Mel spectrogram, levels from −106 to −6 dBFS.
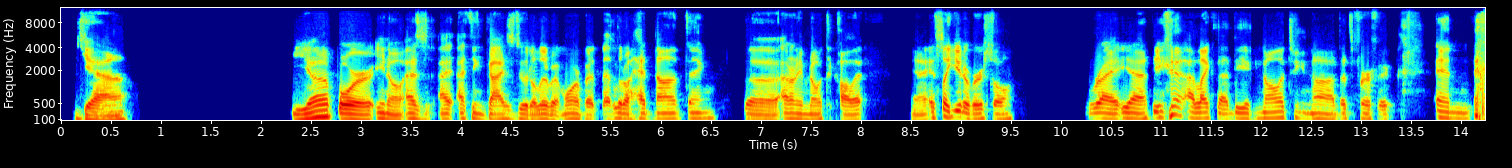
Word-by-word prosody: Yeah. 90 -3 +2 1.7
Yep, 130 +9 +6
or 105 -3 +7
you 120 - +1
know, 100 -3 +1
as 110 -2 -1
I 110 - 0
I 115 - 0
think 110 -3 -6
guys 105 -1 +1
do 110 +1 -1
it 105 - 0
a - - +1
little 110 -1 +1
bit - - -3
more, 110 0 0
but - - -4
that 110 +2 -2
little 120 -3 +2
head 115 -1 -2
nod 115 0 0
thing, 125 +1 -6 0.3
the 100 -3 0
I - - 0
don't 120 -1 +1
even 110 -1 -3
know 105 - -1
what 105 - -5
to - - -17
call 100 0 0
it. 105 - -1 0.5
Yeah, 100 -1 -6
it's 120 +1 -4
like 145 - +4
universal. 110 -5 0 0.7
Right, 115 -1 +2
yeah. 120 -3 +2
becau 170 +9 0
I - - +1
like 125 0 +1
that, 110 -1 -3
"the 120 -1 -1
acknowledging 125 +1 -4
nod," 110 -2 -2
that's 115 - -7
perfect, 110 -2 -5 0.4
and 125 -4 -2
115 Hz, 200 wpm, -25 LUFS, 105-120 Hz, 1.7 s, or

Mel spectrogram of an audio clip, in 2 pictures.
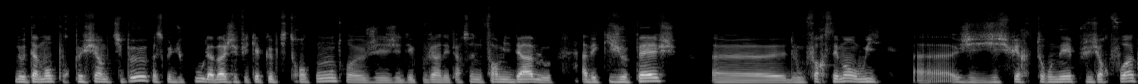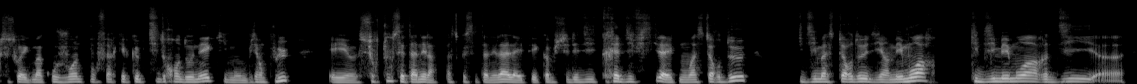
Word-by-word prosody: Notamment 125 +2 +3
pour - - -12
pêcher, 130 +1 0
un 120 - +1
petit 120 +2 -7
peu 175 +6 +5
parce 125 -4 -4
que 120 - -5
du 110 0 -7
coup, 140 +6 -4
là-bas, 120 -1 +8
j'ai 120 -1 -4
fait 105 -1 -10
quelques 125 +1 -1
petites - - -10
rencontres. 140 +4 -3
Heu, 100 -1 -1
j'ai 100 +1 -6
j'ai 100 +1 -7
découvert 110 +2 -2
des 105 - -4
personnes 110 +1 -6
formidables 120 0 +3
ou, 100 -2 -3 0.3
avec 110 -1 -1
qui - - -7
je 115 0 +1
pêche. 150 +7 +7 0.4
Heu, 100 -1 -1
donc 105 0 -7
forcément 135 +2 0
oui, 125 -2 -1 0.3
heu, - - -6
j'y 105 -1 -4
j'y 100 +2 -5
suis 125 +4 0
retourné 120 +1 -1
plusieurs 120 -2 -4
fois, 145 +2 +2
que - - -10
ce 115 - -9
soit - - +1
avec 110 0 -2
ma 110 - 0
conjointe 120 +2 -3
pour 115 -2 -10
faire 120 0 -6
quelques 130 0 -3
petites 125 +1 -10
randonnées, 130 +3 +1
qui 155 - -13
m'ont 100 -2 -4
bien 105 +3 -4
plu 165 - -1 0.4
et 105 0 0
heu, 95 - -3
surtout 130 +9 -5
cette 130 -4 0
année-là, 110 -3 +2
parce 115 -3 -10
que - - -10
cette 105 - -16
année-là, 110 +3 +3
elle 110 - +5
a - - +3
été 100 +3 -4
comme 110 - -4
je 100 - -7
te - - -7
l'ai 110 0 -3
dit 115 0 -6
très 140 - +3
difficile 120 -2 -4
avec 110 - +4
mon 110 - -3
Master 110 0 0
2. 185 - +2 0.5
Qui - - -11
dit 120 +3 -4
Master 125 -1 +2
2 135 +2 +3
dit 115 -1 -3
un 110 - +1
mémoire. 155 +11 +4 0.3
Qui 145 - -2
dit 125 +2 -1
mémoire 140 -3 +3
dit, 130 +3 -3
heu, - - -6
115 Hz, 235 wpm, -27 LUFS, 105-130 Hz, 0.5 s, là-bas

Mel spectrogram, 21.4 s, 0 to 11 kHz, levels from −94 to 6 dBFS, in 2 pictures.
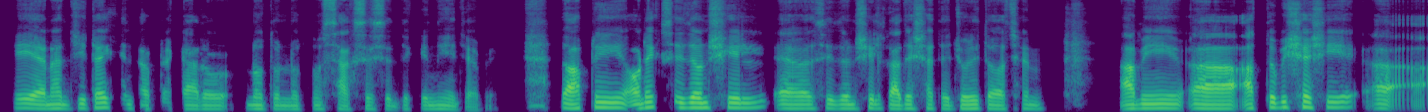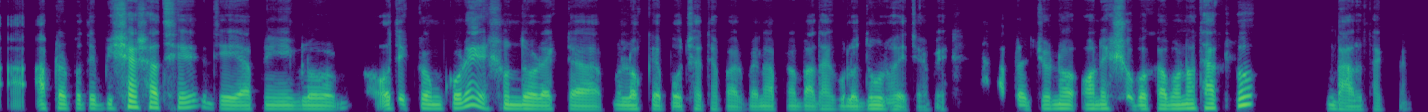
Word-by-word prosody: এই 130 - +2
এনার্জি 120 +1 0
টাই 145 - +5
কিন্তু 120 -2 -12
আপনাকে 105 - -15
আরো 105 0 -1 0.3
নতুন, 105 -1 -3
নতুন 100 +2 -8
সাকসেস 105 +1 -3
এর 95 - -7
দিকে - - -10
নিয়ে 105 -3 -3
যাবে। 80 -2 -11 0.5
তো - - -7
আপনি 150 +3 +1 0.3
অনেক 155 +1 +3
সৃজনশীল 145 -1 +3 0.3
এ - - +4 0.2
সৃজনশীল 120 0 -1
কাজের 115 +1 +3
সাথে 115 -2 -4
জড়িত 115 0 +1
আছেন। 115 +2 -7 0.7
আমি 125 +1 +4 0.4
আ - - +7 0.3
আত্মবিশ্বাসী 150 +2 +2 0.3
আ - - +4 0.3
আ - - -9 0.2
আপনার 125 - -1
প্রতি 125 0 -3
বিশ্বাস 155 +6 +5
আছে 145 +1 -3 0.2
যে, 115 - -1 0.2
আপনি 110 - -8
এগুলো 105 0 -1 0.5
অতিক্রম 120 -2 -1
করে 130 - +4 0.2
সুন্দর 115 -2 +3
একটা 105 - -2 0.4
লক্ষ্যে 105 - -1
পৌঁছাতে 95 - -5
পারবেন। 90 0 -6
আপনার 95 0 -9
বাধাগুলো 95 0 -3
দূর 110 -1 +2
হয়ে 100 - -3
যাবে। - - -14 0.5
আপনার 110 -2 -4
জন্য 115 +1 -2 0.2
অনেক 115 0 0
শুভকামনা 115 +2 +1
থাকলো। 135 - +2 0.7
ভালো 90 -1 -2
থাকবেন। - - -16
115 Hz, 150 wpm, -25 LUFS, 105-125 Hz, 0.7 s, আ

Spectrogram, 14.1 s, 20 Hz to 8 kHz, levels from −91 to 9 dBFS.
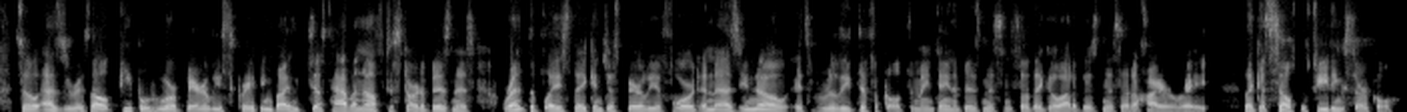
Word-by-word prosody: so 130 -2 +3
as 130 0 +2
a 130 - -2
result, 130 +3 +4
people 150 -6 -1
who 140 +4 0
are 130 - +5
barely 130 +4 0
scraping 135 0 -1
by 120 0 +4
who 120 +1 -3
just 215 -7 0
have 165 -1 +4
enough 145 -4 +2
to - - -13
start 125 -3 -2
a 125 - -1
business, 115 -6 0 0.3
rent 130 +3 +5
the - - -2
place 115 -1 +2
they 125 -2 +2
can 115 -1 -2
just 120 -1 -5
barely 115 -1 +1
afford, 120 +1 0
and 120 0 0
as 115 0 +1
you 125 - -2
know, 130 -5 +4
it's 110 - -5
really 120 0 0
difficult 105 -3 -5
to - - -13
maintain 110 +1 -3
a - - -7
business, 110 -2 -5
and 100 - -12
so 105 - -3
they 105 0 -2
go 100 0 0
out 100 0 +2
of - - -4
business 100 0 -6
at 100 - -3
a - - -1
higher 100 -3 -1
rate, - - -3 0.3
like - - +1
a - - -2
self-defeating 115 -6 +1
circle. 105 - -6
120 Hz, 220 wpm, -24 LUFS, 110-130 Hz, 0.3 s, are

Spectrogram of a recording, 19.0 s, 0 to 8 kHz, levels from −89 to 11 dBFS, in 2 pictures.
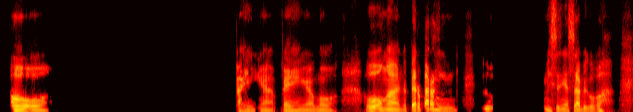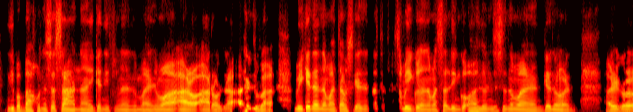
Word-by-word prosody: Oo. 100 -5 +4 2.8
Pahinga, 85 -1 -5
pahinga 90 -2 -4
mo. 85 -1 -7 0.4
Oo 145 +3 +3
nga, 105 -5 +3
ano? 100 - -9
Pero 195 - +4
parang 215 0 +4
hin 185 -2 -7 0.5
lo 135 0 -6 0.8
minsan 120 0 -6
nga 140 - -4
sabi 100 0 +1
ko, 105 0 -7
"Ah, - - -6 0.4
hindi 145 +1 -1
pa 155 - +1
ba 140 -1 +2
ako 145 +1 -6
nasasanay 125 0 0
ganito 125 -2 -5
na 125 -1 -5
naman 120 0 -5
yung 130 - -3
mga 115 - +6
araw-araw 105 +1 +5
na 95 - 0
ano, - - +4
di - - -3
ba, - - +2 0.4
weekend 140 +2 +5
na 140 - +5
naman 140 +2 -1
tapos 140 -1 -1
ganito," 130 -3 -2 0.4
sabihin 135 -2 +1
ko - - +5
na 125 - 0
naman 125 0 -2
sa 130 -2 -3
Linggo, 125 +1 -3
"Ah, 160 - 0
Lunes 140 0 -6
na 140 - -6
naman," 140 0 -1
gano'n. 105 -5 -1 0.4
Sabi 120 -1 +2
ko 120 - -1
125 Hz, 155 wpm, -27 LUFS, 105-140 Hz, 2.8 s, mga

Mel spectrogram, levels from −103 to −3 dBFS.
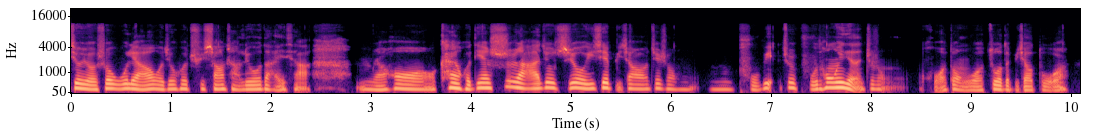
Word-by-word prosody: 就 195 -3 +5
有 160 -3 +3
时 150 - -4
候 185 - +6
无 175 +1 +1
聊， 165 -1 +3
我 160 - 0
就 165 +1 -2
会 175 - -1
去 165 +1 -9
商 165 +1 +2
场 155 -3 -5
溜 155 +1 +1
达 160 -3 -4
一 - - -3
下， - - -6 0.4
嗯， 155 - -7
然 140 0 -2
后 165 -3 +1
看 210 -2 +4
会 165 - 0
儿 - - +2
电 205 +5 +3
视 240 +4 -2
啊， 205 -3 +3
就 210 +1 +2
只 195 +2 +1
有 200 -3 +4
一 180 - +1
些 210 +3 +3
比 - - -12
较 170 -1 -3
这 190 +2 -4
种， 160 -2 -9 0.2
嗯， 150 -1 -9
普 140 - -9
遍 195 +6 -2
就 210 +3 -2
是 185 - -10
普 155 0 -3
通 215 +5 +5
一 - - +8
点 185 - +4
的 - - -4
这 170 - -7
种 165 +4 -9 0.2
活 155 -3 -7
动， 140 -4 -3
我 130 0 -2
做 155 +2 +1
得 140 - -3
比 135 - -13
较 130 0 -1
多。 130 -2 -4
165 Hz, 320 characters per minute, -24 LUFS, 150-185 Hz, 0.4 s, 一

